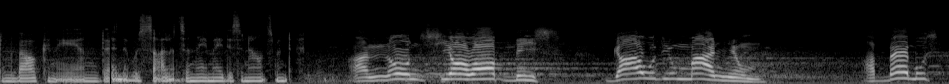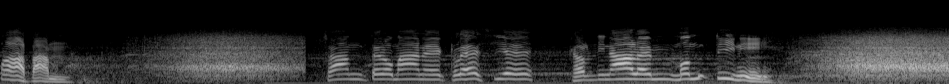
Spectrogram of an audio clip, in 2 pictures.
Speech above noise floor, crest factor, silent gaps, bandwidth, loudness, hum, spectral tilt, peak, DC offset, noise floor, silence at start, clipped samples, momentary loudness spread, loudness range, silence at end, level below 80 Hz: 25 dB; 16 dB; none; 10 kHz; -25 LUFS; none; -7.5 dB/octave; -8 dBFS; under 0.1%; -49 dBFS; 0 s; under 0.1%; 15 LU; 6 LU; 0 s; -54 dBFS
